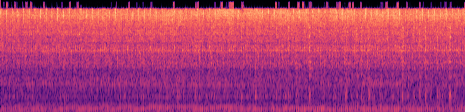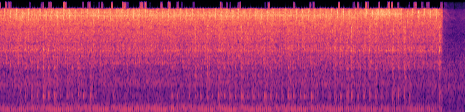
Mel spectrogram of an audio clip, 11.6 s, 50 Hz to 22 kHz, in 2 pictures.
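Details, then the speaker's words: BMW E30 inline-six running a little rough at idle: the idle shifts pitch and settles as car cleaner is sprayed on a fuel injector, revealing a vacuum leak at that injector. Owner plans to replace the O-rings and rebuild all six injectors. "as you guys saw as I sprayed the car cleaner on the fuel injector the idle changed and I feel like that's what's making the car run a little rough now"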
